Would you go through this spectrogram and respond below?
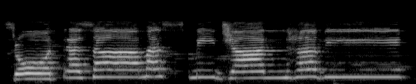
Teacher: It should not be Jahnavi. The ha is not heard first. It should be Janhavi. The na should be heard first, followed by ha.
